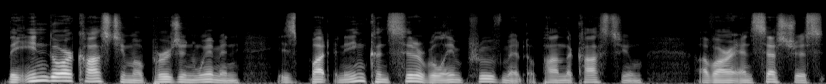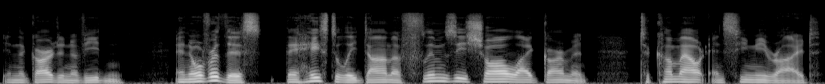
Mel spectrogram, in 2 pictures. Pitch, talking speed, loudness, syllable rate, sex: 110 Hz, 145 wpm, -19 LUFS, 4.6 syllables/s, male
